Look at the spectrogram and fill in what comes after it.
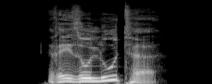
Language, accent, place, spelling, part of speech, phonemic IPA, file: German, Germany, Berlin, resolute, adjective, /ʁezoˈluːtə/, De-resolute.ogg
- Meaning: inflection of resolut: 1. strong/mixed nominative/accusative feminine singular 2. strong nominative/accusative plural 3. weak nominative all-gender singular 4. weak accusative feminine/neuter singular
